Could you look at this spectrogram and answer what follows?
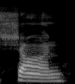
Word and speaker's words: Chan: that way Sean yeah it's ch H an but it's pronounced Sean yeah yeah she's she's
